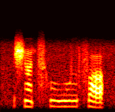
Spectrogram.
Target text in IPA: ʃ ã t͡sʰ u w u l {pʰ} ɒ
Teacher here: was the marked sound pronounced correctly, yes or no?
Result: no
